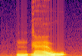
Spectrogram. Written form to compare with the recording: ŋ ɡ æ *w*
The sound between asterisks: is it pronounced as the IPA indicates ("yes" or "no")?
yes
